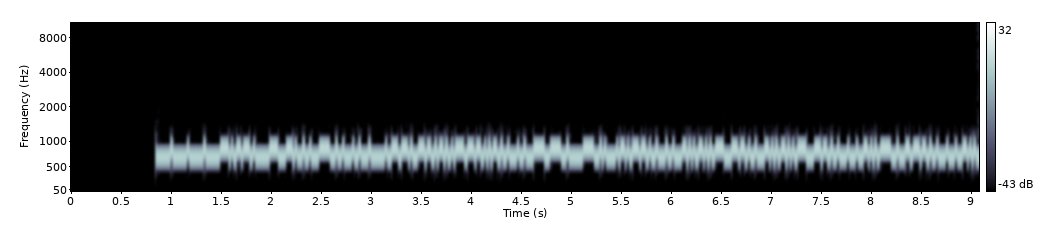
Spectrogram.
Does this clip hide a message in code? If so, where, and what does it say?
Yes: RTTY (45.45 baud, 170 Hz shift) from 0.8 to 9.1 s, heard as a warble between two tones, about 770 Hz centre. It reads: OH5AH DE S55TXD 449 449 1457 …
